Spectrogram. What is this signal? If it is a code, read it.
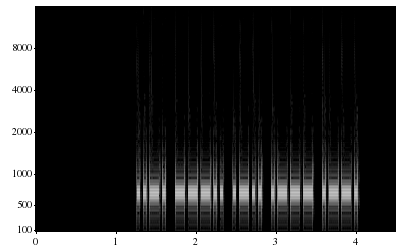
Morse code, heard as a keyed tone, about 31 wpm, 700 Hz. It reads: F8LJP
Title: DXCC-100 Call Signs - 5 Characters - 30wpm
